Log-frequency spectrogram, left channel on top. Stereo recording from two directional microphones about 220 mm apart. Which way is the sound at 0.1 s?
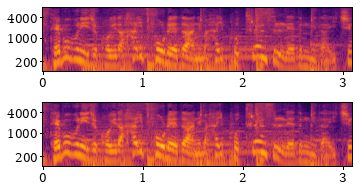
15° right (ahead or behind).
